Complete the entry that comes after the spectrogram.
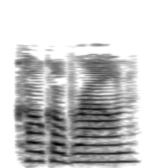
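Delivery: ordinary delivery, nothing marked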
